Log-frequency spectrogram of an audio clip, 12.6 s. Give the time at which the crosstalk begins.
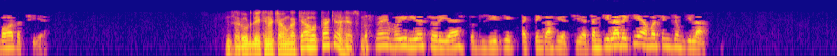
none

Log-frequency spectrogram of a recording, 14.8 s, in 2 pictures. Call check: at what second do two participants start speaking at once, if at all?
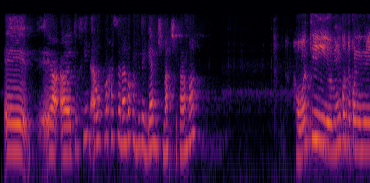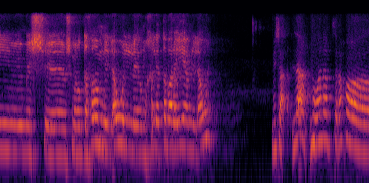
none

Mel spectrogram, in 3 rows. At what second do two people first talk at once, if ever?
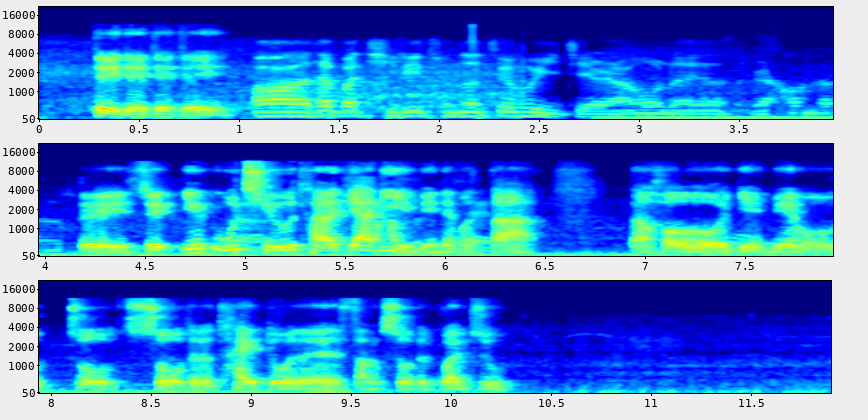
4.9 s

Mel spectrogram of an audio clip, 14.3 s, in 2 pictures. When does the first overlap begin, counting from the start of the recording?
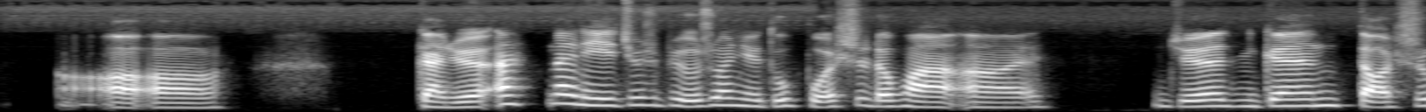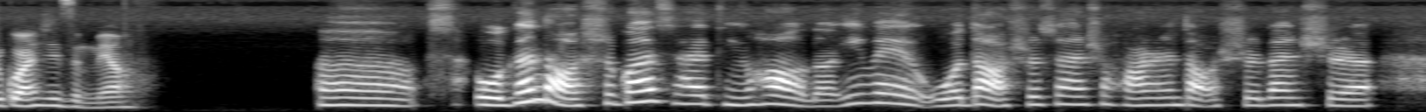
none

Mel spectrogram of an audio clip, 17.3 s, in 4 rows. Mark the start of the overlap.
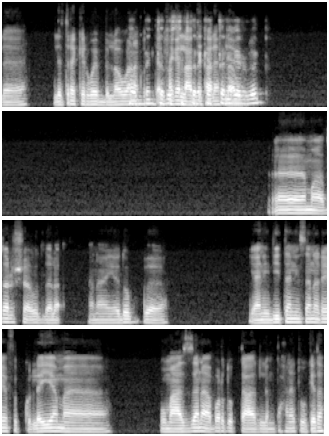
1.7 s

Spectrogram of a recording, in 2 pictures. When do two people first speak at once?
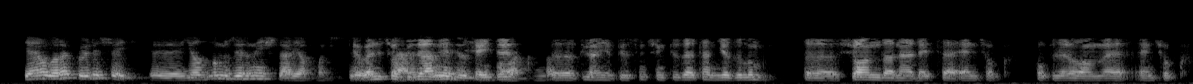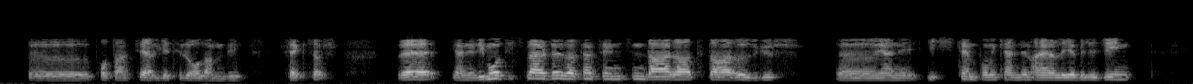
3.5 s

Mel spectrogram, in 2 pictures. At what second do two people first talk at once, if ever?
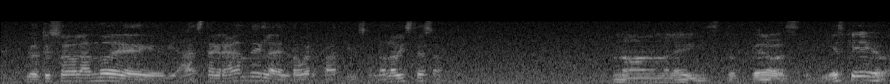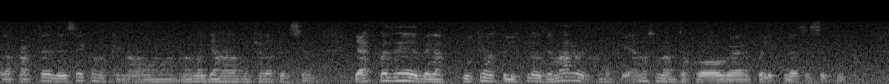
none

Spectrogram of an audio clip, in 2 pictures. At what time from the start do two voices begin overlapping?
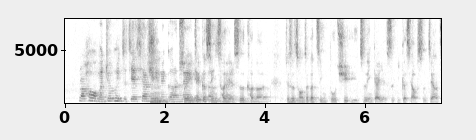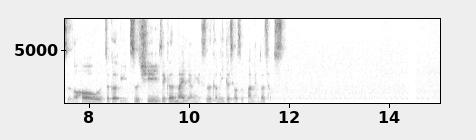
1.7 s

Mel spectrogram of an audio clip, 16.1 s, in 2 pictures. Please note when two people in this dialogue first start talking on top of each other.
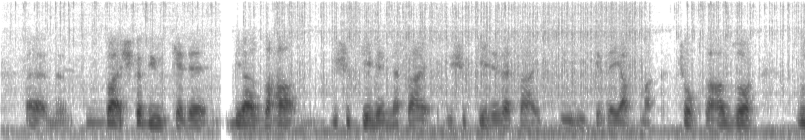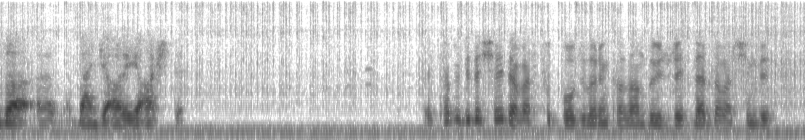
none

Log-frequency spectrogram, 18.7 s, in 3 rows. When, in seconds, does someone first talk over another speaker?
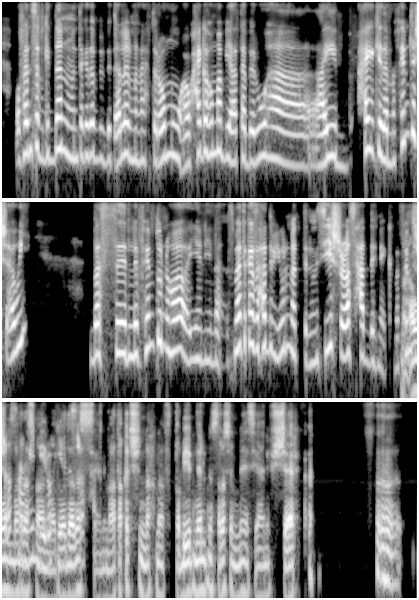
12.2 s

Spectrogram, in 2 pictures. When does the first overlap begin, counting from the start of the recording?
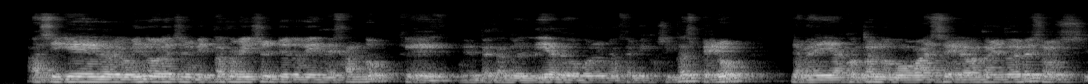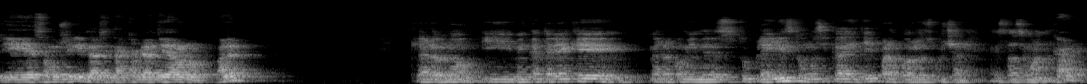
none

